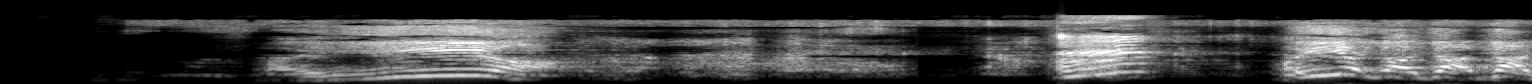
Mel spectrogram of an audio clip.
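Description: A young woman groans and whines close by.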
